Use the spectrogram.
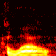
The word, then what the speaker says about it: Kalao: Kalao is my understanding of how it's pronounced.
